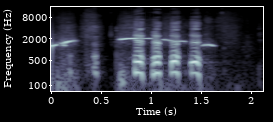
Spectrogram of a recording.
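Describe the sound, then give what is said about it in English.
A person whistles a short tune of several clear, fairly loud notes over about two seconds, with no other sound around it. “the whistling that he does is the North Carolina fight song”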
